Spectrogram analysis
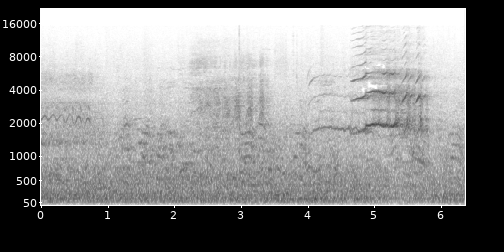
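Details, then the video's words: Welsh Cob colt, three years old, giving a loud, shaky whinny with strong vibrato near the end. A brief wavering cry opens the recording, with human voices and constant background noise in between. "Cobiau Cymreig Ebol 3 | Welsh Cobs Colt 3 yr old"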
